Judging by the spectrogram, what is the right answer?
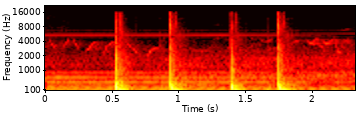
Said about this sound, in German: Plötzlich hörte sie ein Klopfen.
